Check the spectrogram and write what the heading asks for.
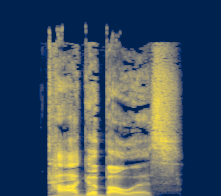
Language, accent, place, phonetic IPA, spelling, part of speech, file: German, Germany, Berlin, [ˈtaːɡəbaʊ̯əs], Tagebaues, noun, De-Tagebaues.ogg
- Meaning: genitive singular of Tagebau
